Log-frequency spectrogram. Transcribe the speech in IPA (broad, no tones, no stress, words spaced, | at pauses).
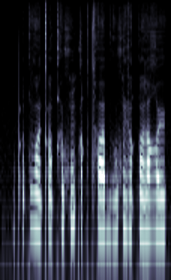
pʼə̃qvɔ̃ɐ̯kʼũ qʰəxʷə̃kʷəq tʰɒɐ̯bʱuxʷə̃ vʲə̃qũ ɾɒʁʉ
